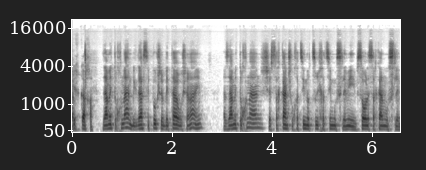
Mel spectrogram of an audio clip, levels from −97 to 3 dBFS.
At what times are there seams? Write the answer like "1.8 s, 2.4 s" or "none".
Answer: none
